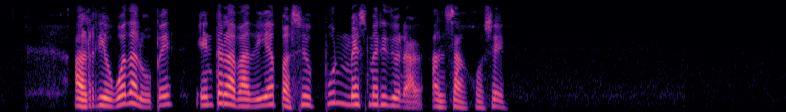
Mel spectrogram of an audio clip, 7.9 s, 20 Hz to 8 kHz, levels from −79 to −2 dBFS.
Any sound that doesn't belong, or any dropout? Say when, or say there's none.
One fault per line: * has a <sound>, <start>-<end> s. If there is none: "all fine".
all fine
